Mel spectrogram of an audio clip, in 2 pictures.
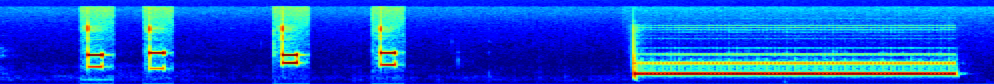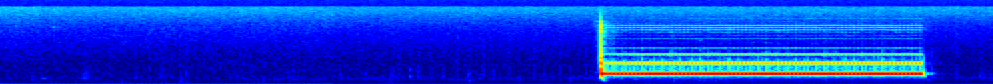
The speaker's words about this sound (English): Okay, here we go. Dialing the number.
